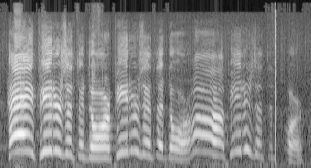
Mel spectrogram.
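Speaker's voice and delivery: loud, high, excited calling out; a girl bursting out with the news; excited announcing. Retold or imitated. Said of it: "no, instead she says".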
